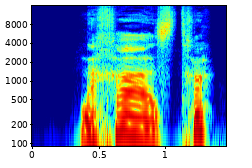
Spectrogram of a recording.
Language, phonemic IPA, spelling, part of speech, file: Navajo, /nɑ̀hɑ̂ːztʰɑ̃́/, naháaztą́, verb, Nv-naháaztą́.ogg
- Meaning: they (3+ actors) are sitting, are at home, are waiting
